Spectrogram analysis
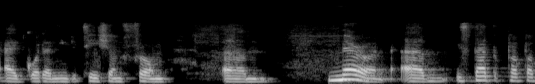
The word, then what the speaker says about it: Meron: And it's as a result of that passion that when I got an invitation from Meron, is that the proper pronunciation?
